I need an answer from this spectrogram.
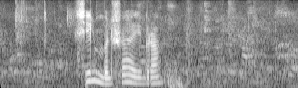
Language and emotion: Russian, neutral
